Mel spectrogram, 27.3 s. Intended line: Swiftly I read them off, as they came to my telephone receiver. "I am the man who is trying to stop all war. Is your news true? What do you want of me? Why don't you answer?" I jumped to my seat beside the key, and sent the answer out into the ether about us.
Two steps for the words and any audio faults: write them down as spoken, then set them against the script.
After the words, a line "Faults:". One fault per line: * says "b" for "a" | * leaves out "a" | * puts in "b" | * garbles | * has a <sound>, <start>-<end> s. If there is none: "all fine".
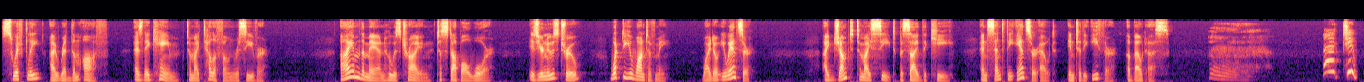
Swiftly I read them off, as they came to my telephone receiver. "I am the man who is trying to stop all war. Is your news true? What do you want of me? Why don't you answer?" I jumped to my seat beside the key, and sent the answer out into the ether about us.
Faults:
* has a sigh, 24.1-25.5 s
* has a sneeze, 26.5-27.2 s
